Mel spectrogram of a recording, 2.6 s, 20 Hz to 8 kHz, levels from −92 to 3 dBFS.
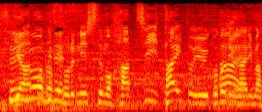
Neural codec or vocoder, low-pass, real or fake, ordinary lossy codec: none; 7.2 kHz; real; none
